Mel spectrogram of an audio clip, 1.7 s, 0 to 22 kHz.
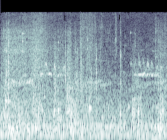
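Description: Quiet horse hooves clip-clop at a steady walking pace in the video game Red Dead Redemption 2, faint and slightly distant.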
